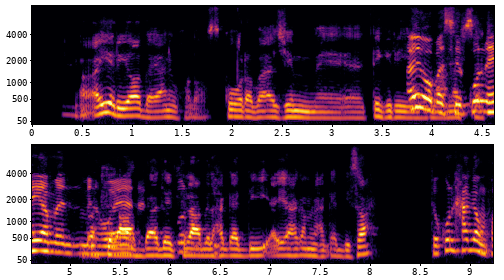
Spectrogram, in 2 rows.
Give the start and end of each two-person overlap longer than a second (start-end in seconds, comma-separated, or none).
3.8-6.4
